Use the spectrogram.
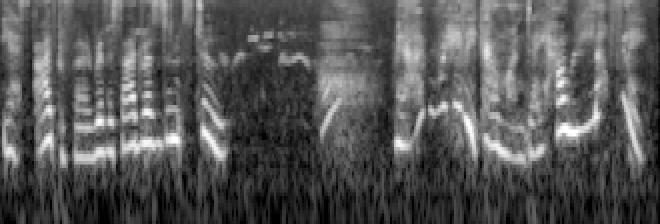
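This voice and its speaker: A woman's voice: high-pitched, very animated, unhurried. An actress playing an earnest, imaginative little English girl, speaking precisely and eagerly in a 1970s radio drama. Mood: chatty, polite. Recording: faintly hissy old radio broadcast.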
